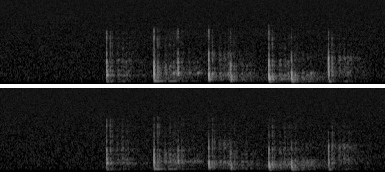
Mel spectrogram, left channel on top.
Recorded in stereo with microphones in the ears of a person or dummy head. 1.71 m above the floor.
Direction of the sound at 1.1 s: 20° left (ahead or behind).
